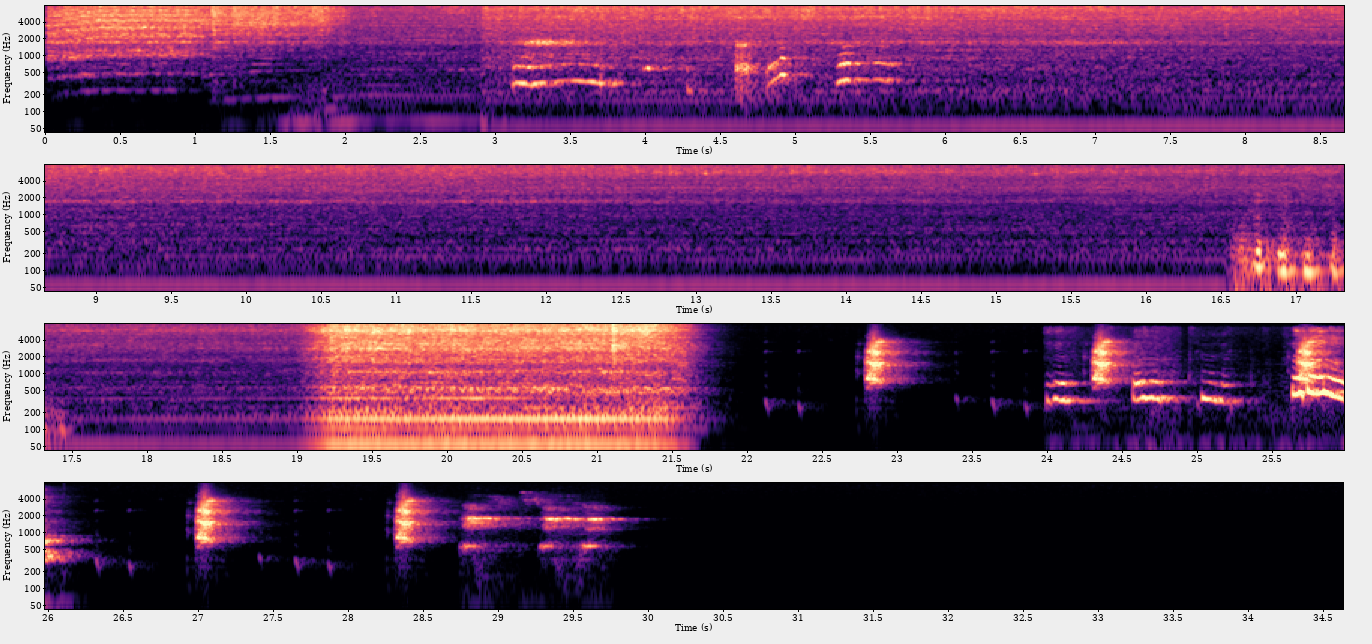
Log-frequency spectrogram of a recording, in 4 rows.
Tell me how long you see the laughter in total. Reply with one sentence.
The laughter can be heard for 6 seconds in total.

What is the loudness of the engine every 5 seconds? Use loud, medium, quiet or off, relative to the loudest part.
quiet, quiet, quiet, medium, loud, off, off.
